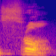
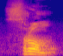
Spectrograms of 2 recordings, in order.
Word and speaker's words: শ্রম: আমি আবার বলি, শ্রম, শ্রম, মুখের চোয়াল আমার খুলে না, যদি মুখের চোয়াল না খুলে বুঝে থাকে তাহলে আমার ওকার দিতে হবে।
